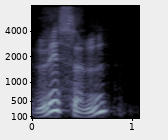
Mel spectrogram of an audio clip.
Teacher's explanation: in listen the t is written but not pronounced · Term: silent letters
